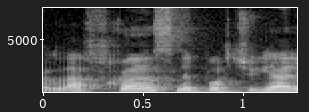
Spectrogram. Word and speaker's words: Portugal: Então, vai ser Portugal, com esse uzinho que eu vou falar um pouquinho mais fechado aqui, e o L no final que eu pronuncio. Então, eu falo Portugal. Portugal.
